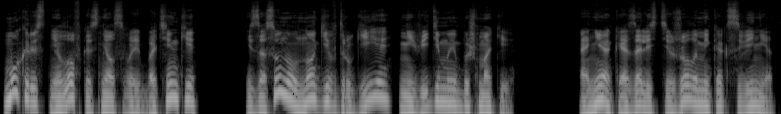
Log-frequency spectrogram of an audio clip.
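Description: Male audiobook narrator, low voice, lively intonation, dry close studio sound. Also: dry recording. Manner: measured storytelling, voices characters. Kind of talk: scripted narration.

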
